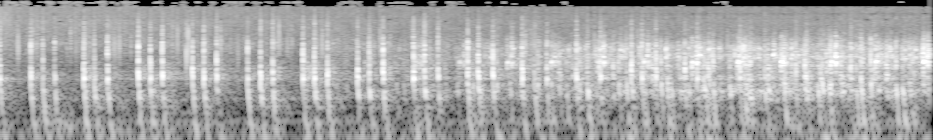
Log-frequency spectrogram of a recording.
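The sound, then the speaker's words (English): Horse-drawn wagons rolling along, a steady low rumble of wheels under a dense, rhythmic clatter of sharp knocks that continues without pause. No one speaks. “Well, many people will not recognize the sound of wagons.”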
